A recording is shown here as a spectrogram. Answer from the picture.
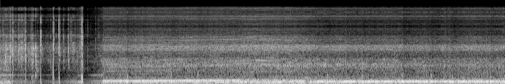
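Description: Car engine running at road speed, picked up by a camera mounted low on the car's body. The first second is rough, buffeting wind noise. After that comes a steady engine drone whose note drops a little in pitch about two to three seconds in.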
